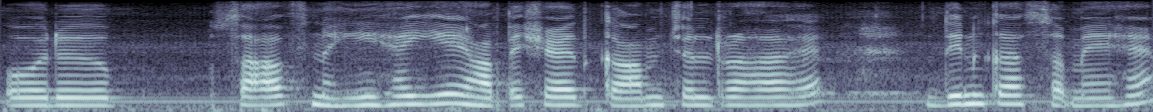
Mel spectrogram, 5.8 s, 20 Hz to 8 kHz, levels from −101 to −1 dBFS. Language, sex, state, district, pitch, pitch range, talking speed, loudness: Hindi, female, Haryana, Rohtak, 210 Hz, 200-225 Hz, 165 wpm, -18 LUFS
